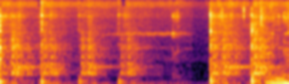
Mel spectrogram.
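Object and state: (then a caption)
Bread loaf sounding hollow, baked through. A freshly baked homemade bread loaf, just out of the oven, is tapped lightly in a series of soft, hollow, low thuds with a short ring. The hollow sound shows the loaf is done baking.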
